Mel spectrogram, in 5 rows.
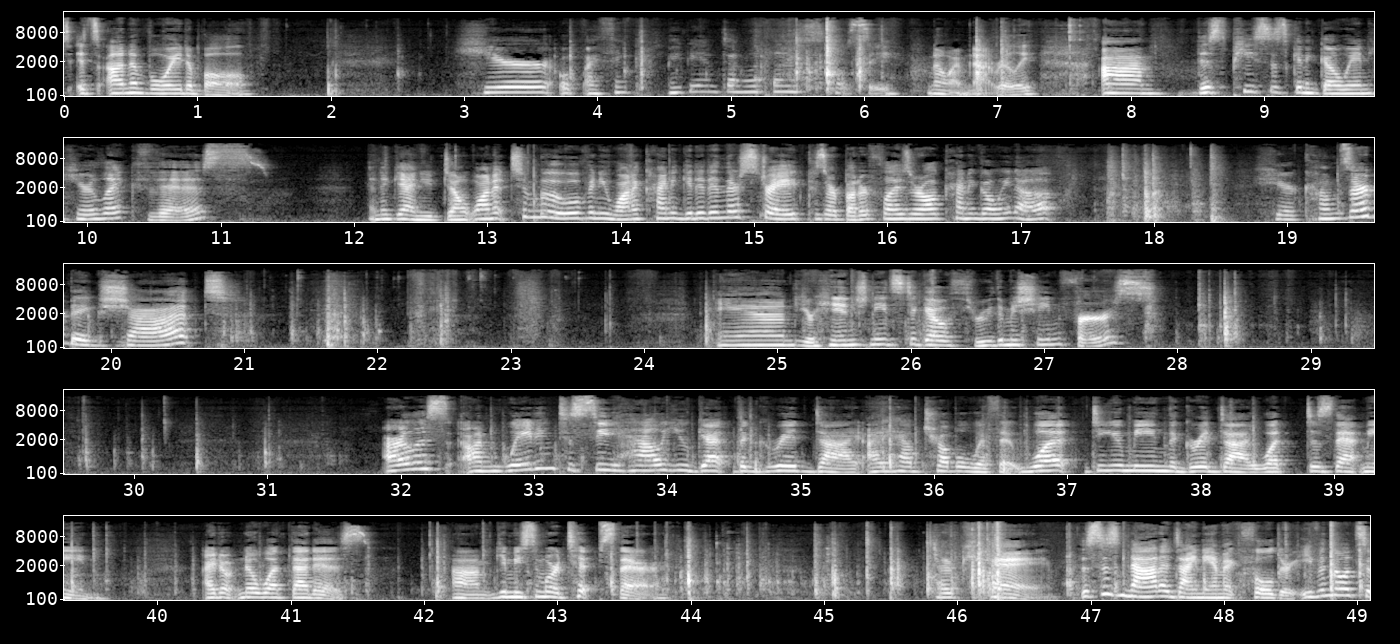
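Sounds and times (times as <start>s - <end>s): plastic folder rustling: 3.6s - 7.3s, 17.2s - 18.6s, 19.3s - 49.0s.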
